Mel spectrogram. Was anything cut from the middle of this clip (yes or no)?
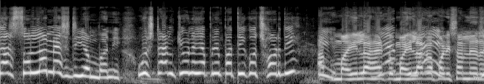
yes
